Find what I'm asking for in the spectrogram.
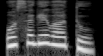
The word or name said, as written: ಒಸಗೆವಾತು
